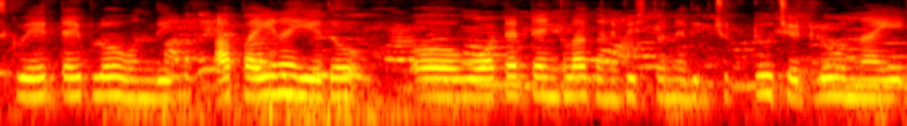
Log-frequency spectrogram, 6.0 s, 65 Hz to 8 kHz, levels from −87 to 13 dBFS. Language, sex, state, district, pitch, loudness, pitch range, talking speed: Telugu, female, Andhra Pradesh, Srikakulam, 205 Hz, -17 LUFS, 195-210 Hz, 150 wpm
